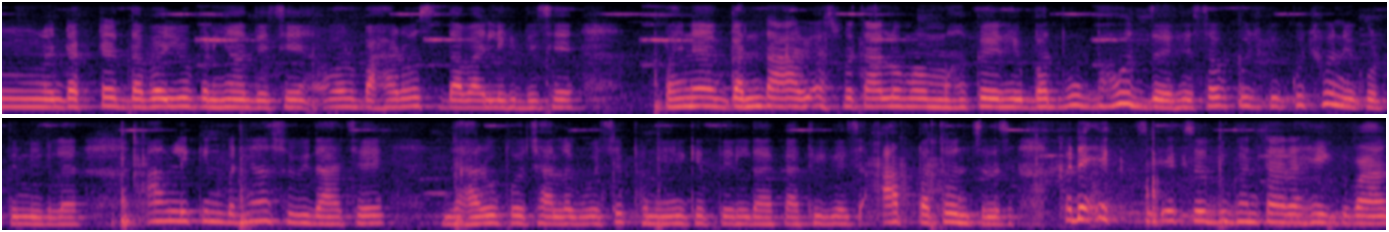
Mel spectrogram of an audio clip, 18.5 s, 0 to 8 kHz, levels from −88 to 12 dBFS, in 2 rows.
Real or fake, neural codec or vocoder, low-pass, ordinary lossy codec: real; none; 7.2 kHz; none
